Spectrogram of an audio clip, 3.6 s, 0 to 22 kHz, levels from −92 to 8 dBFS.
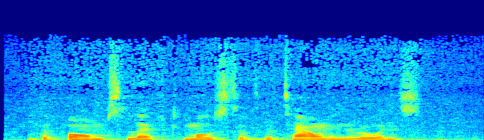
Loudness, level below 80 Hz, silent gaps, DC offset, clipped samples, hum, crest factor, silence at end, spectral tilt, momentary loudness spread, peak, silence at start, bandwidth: -21 LUFS; -42 dBFS; none; under 0.1%; under 0.1%; none; 18 dB; 0.05 s; -6 dB/octave; 12 LU; -2 dBFS; 0.1 s; 16.5 kHz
